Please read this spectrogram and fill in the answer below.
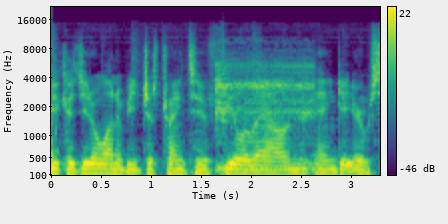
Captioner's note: buzzer buzzes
